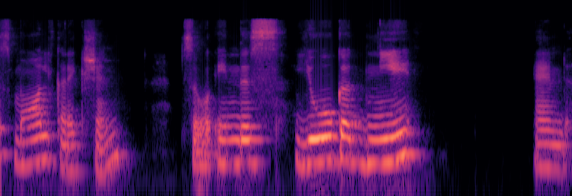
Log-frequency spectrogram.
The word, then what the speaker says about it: योगज्ञे: So in this Yogagnye and Sarvagnye, so I was researching about this exact pronunciation of this letter. It is actually J plus Nya combined.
